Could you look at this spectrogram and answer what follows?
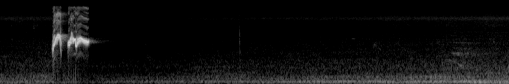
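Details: Red-whiskered bulbul singing in the morning in a mature wild-voiced style, used to train birds. One loud, short whistled phrase of two quick notes, then a quiet stretch with a low hum.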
